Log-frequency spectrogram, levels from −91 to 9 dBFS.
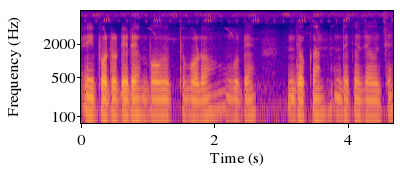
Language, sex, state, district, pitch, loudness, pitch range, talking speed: Odia, male, Odisha, Malkangiri, 105 Hz, -21 LUFS, 105-110 Hz, 115 wpm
